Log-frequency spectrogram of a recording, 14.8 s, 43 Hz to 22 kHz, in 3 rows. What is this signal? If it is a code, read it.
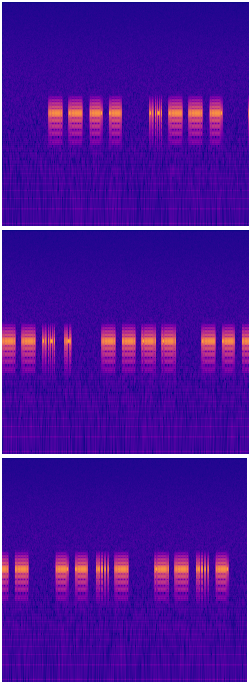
Hellschreiber (Feld-Hell, 122.5 baud), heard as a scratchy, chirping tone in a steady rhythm, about 1000 Hz. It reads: 3296 4239 3341 3855 2688 9673 5379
